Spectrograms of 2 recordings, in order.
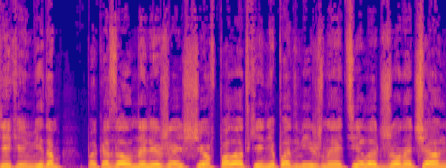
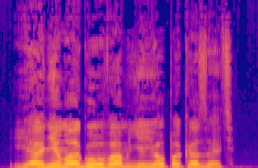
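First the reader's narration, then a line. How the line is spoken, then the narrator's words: Calm reply. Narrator (Russian): спокойно ответил монстролог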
